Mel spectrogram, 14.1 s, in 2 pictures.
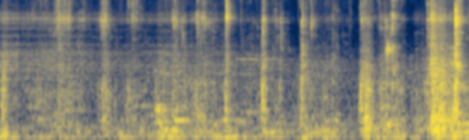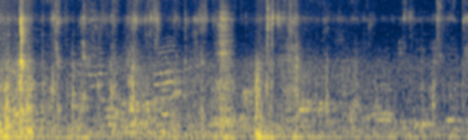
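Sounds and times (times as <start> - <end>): wet chewing and lip smacks: 1.5 - 6.1, 11.0 - 14.0.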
